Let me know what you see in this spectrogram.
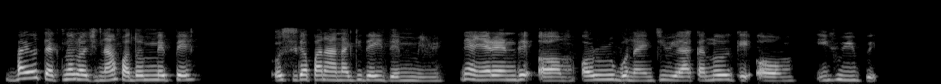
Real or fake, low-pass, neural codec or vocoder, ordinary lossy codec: fake; 5.4 kHz; vocoder, 44.1 kHz, 128 mel bands, Pupu-Vocoder; none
